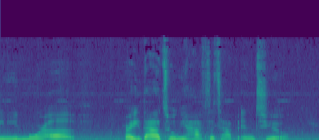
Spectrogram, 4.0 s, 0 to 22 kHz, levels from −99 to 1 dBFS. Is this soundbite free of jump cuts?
yes; 0 cuts

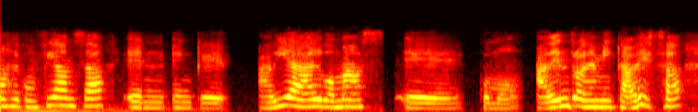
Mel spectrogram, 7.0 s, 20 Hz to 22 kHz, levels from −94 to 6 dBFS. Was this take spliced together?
yes; 3 cuts; at 1.1 s, 2.4 s, 5.3 s

